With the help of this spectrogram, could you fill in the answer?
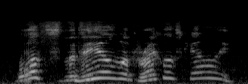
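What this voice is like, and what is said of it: Poor imitation of another person's voice. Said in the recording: “That was an awful impression.”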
